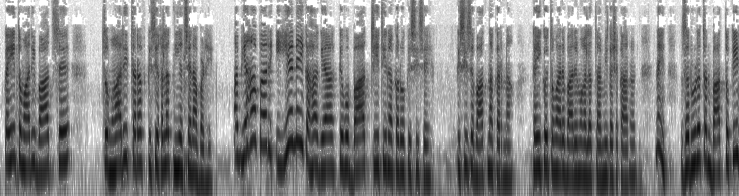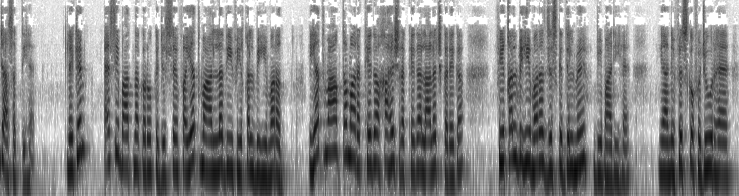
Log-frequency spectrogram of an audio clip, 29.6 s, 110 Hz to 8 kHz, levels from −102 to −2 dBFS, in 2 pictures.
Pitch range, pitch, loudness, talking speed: 180-220 Hz, 200 Hz, -16 LUFS, 180 wpm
